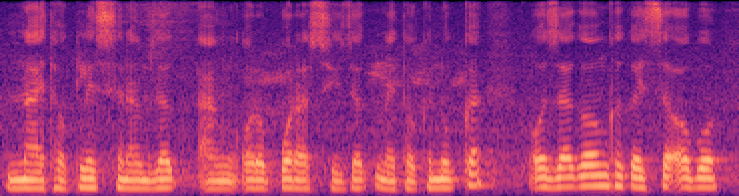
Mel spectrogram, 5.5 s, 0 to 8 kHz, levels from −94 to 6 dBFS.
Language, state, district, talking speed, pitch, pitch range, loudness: Kokborok, Tripura, West Tripura, 175 wpm, 130 Hz, 125-145 Hz, -14 LUFS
